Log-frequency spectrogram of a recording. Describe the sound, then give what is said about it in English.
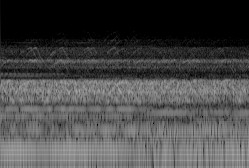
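An ambulance siren wails steadily and loudly throughout during an ambulance ride, its rising and falling tone layered over a dense, constant hum of traffic, with no voices. “The ambulance ride seemed buoyant to the point of pleasant before I passed out from losing too much blood.”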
